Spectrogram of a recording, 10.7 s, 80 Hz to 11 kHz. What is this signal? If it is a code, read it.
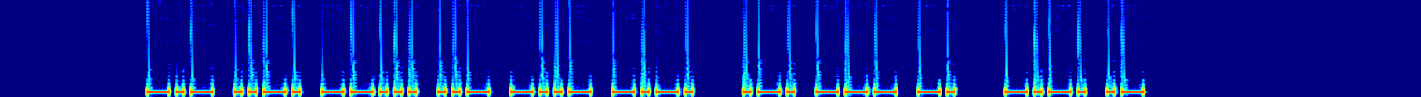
Morse code, heard as a keyed tone, about 21 wpm, 700 Hz. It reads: KF7UXC RON CA
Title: K1USN SST QSO Practice - 22wpm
